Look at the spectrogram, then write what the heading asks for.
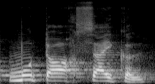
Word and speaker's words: motorcycle: j'ai écris ça alors il y a un r ici mais je n'ai pas prononcé ça vous avez vu j'ai pas dit M motorcycle vous voyez c'est pas motor c'est motorcycle motorcycle euh une trottinette trottinette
